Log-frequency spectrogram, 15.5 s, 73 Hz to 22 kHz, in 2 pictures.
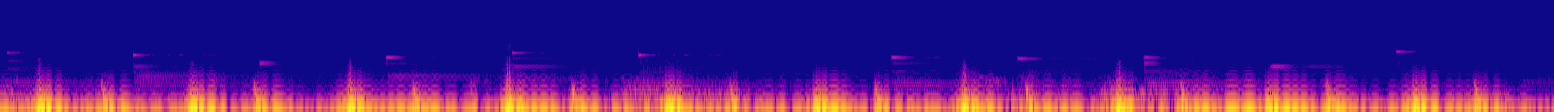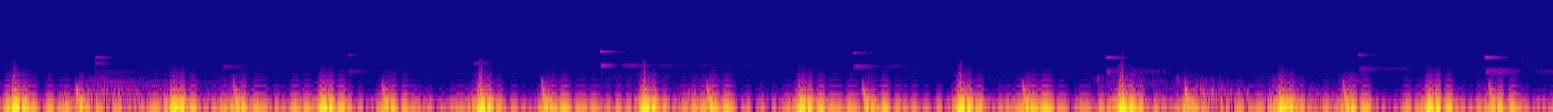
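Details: Heart-sound segment of a sleep-aid ASMR stream framed as resting in a mother's embrace: steady, muffled low thumps at about 76 beats a minute with faint soft background tones, a normal heartbeat.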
